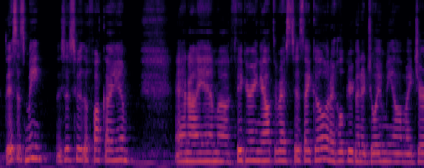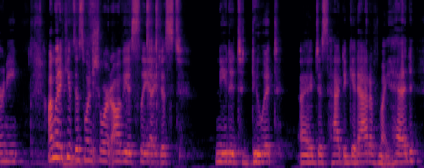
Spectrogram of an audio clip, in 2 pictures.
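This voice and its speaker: A woman's voice: medium pitch, creaky. A woman in her forties talking straight to the camera in a candid, emotional and defiant vlog, full of fillers and restarts. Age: 40s. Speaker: vlogger.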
